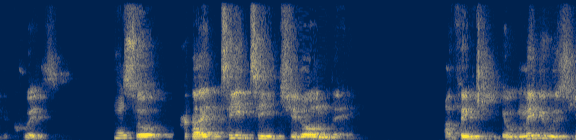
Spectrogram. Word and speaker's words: Kironde: But you know, like when you're out and about, you anglicize it to Kironde, but really it's Kironde.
